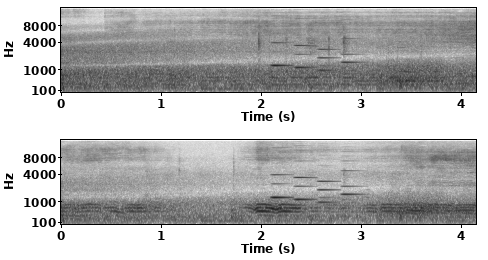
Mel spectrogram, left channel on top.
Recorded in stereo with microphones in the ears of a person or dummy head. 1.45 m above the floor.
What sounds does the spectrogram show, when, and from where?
0.0 s a vehicle: 65° left (ahead or behind); by 4.2 s 85° left
2.1 s a ringtone: 10° right (ahead or behind)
